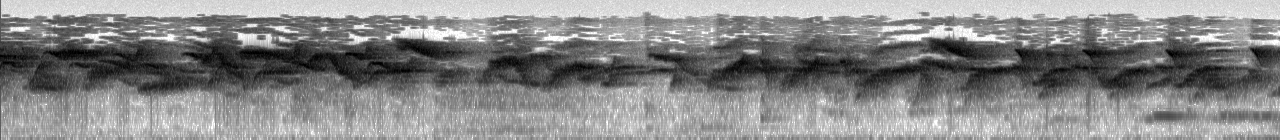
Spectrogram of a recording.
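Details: Chinese hwamei kept at home in Hanoi, Vietnam, singing vigorous, varied phrases of clear downslurred and upslurred whistles strung closely together, with a brief dip midway.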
